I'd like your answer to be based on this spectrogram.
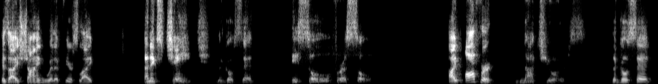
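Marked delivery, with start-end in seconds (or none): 2.9-7.5 slow, low, soft ghostly voice. A narrator's reading. Ghost offers a bargain, slow and ghostly. 9.0-9.9 higher, louder insistence; urgent protest. A narrator's reading. Nico insists to the ghost, urgent and louder. 10.3-11.7 slow, low, soft ghostly voice. A narrator's reading. Ghost offers a bargain, slow and ghostly.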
